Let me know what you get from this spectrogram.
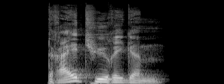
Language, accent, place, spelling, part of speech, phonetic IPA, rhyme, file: German, Germany, Berlin, dreitürigem, adjective, [ˈdʁaɪ̯ˌtyːʁɪɡəm], -aɪ̯tyːʁɪɡəm, De-dreitürigem.ogg
- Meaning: strong dative masculine/neuter singular of dreitürig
